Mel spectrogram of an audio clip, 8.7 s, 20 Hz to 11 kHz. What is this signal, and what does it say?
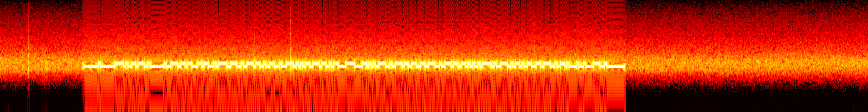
RTTY (45.45 baud, 170 Hz shift), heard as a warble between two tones, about 1650 Hz centre, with static crashes. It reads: ALLEN WAS BORN IN READING,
